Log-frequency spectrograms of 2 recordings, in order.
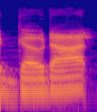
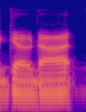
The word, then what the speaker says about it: Godot: Uh, and they both I think they both say god dot or gdat. They pronounce the t. A lot of people pronounce the t.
